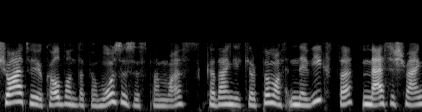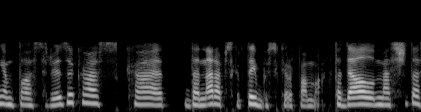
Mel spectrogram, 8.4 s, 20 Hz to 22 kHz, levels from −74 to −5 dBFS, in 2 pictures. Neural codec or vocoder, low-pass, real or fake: none; 5.4 kHz; real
